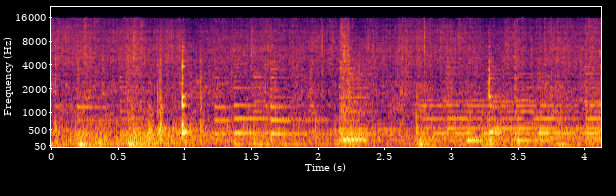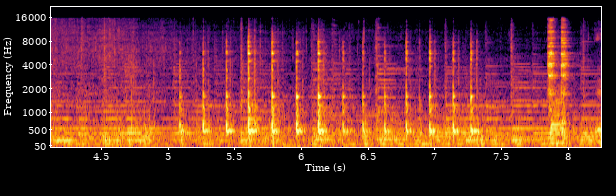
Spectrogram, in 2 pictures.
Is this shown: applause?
no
